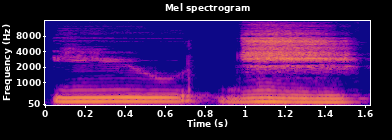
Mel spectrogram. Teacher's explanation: It's a long U. It's a one syllable word, but that U is long.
